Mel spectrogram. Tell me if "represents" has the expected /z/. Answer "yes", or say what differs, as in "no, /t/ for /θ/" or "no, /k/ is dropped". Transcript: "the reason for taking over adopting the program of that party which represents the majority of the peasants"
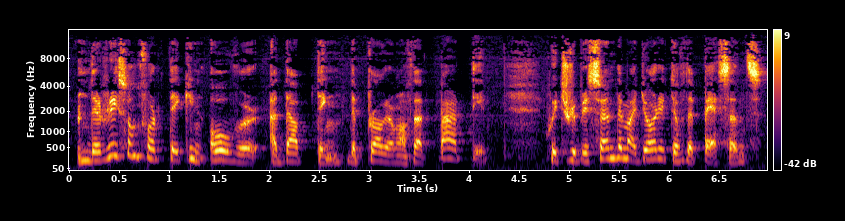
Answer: no, /s/ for /z/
